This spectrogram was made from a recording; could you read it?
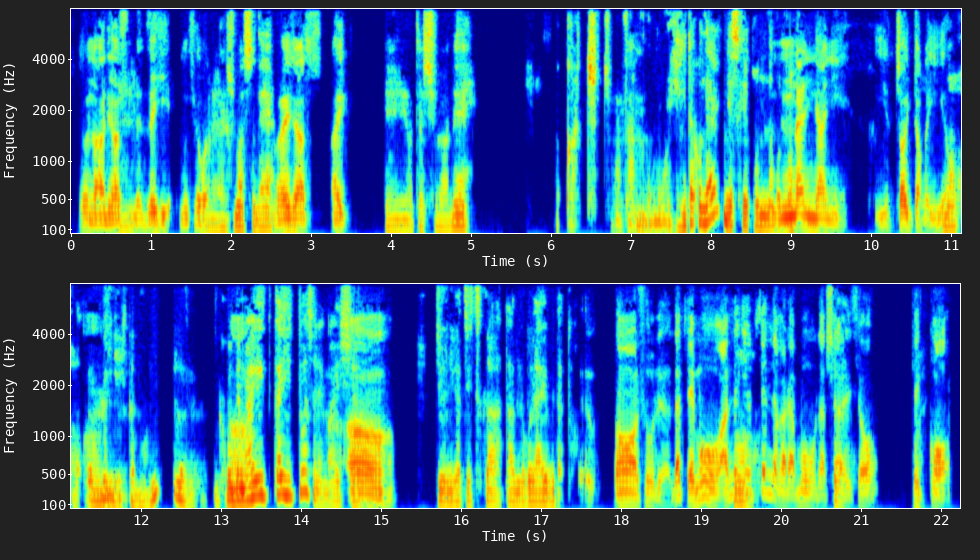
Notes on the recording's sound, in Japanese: ZOOMで収録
